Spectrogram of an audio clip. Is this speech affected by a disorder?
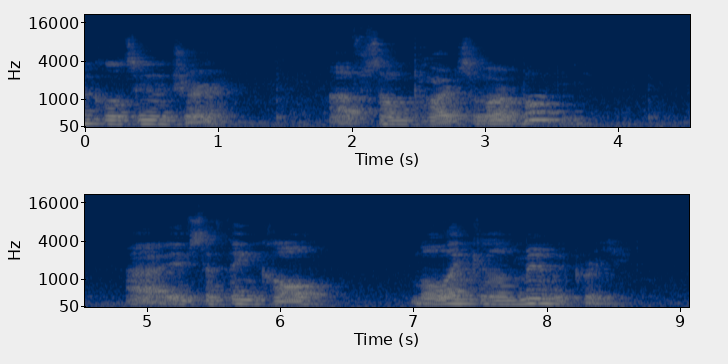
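Yes: multiple sclerosis; diagnosed 10 to 15 years ago, progressing last three years.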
